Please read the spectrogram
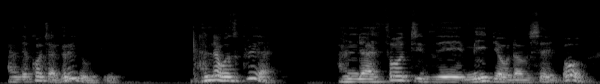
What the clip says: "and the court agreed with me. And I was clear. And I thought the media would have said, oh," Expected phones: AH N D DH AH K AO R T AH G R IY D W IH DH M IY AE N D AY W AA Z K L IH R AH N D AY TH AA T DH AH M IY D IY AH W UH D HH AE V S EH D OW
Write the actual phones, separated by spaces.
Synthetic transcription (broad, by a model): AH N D DH AH K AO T AH G R IY D W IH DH M IY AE N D AY W AA Z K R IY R AH N D AY TH AA T DH AH M IY D IY AH W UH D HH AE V S EH D OW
